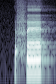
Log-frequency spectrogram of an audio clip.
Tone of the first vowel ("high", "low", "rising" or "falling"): high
